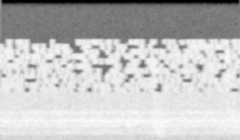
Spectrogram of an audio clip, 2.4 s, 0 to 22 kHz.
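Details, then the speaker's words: A battery-operated radio tuned near 17 MHz held up close to a light: steady hiss and crackle like light rain; RF interference from the lamp. "does that sound like it's raining right up near the light go into the light"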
